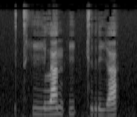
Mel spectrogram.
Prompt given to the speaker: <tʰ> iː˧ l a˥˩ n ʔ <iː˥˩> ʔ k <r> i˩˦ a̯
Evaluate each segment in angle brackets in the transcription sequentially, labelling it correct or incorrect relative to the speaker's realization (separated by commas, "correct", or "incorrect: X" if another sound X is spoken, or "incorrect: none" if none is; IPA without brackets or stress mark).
correct, incorrect: i˥˩, correct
